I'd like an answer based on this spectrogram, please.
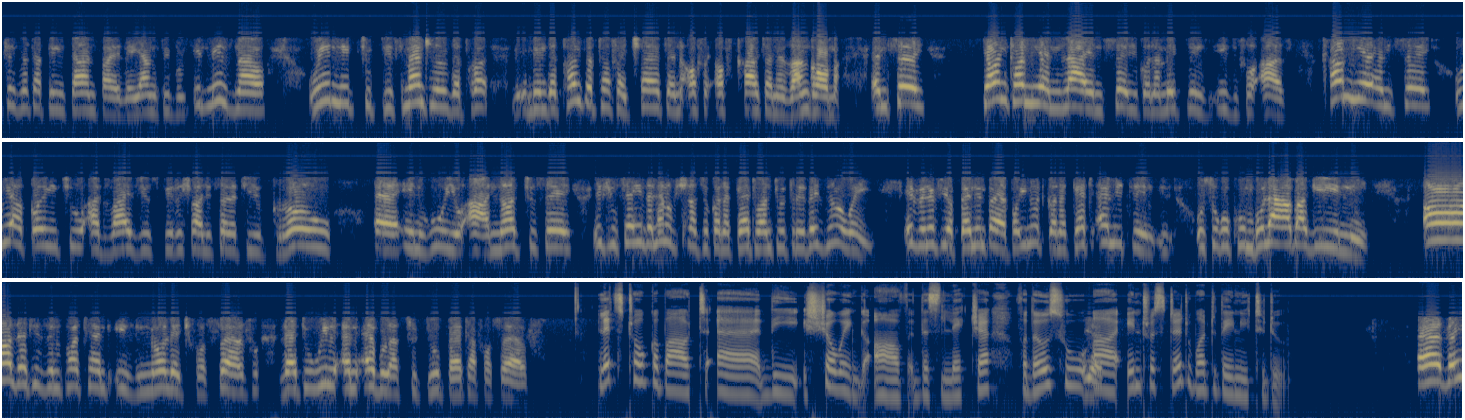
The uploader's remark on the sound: joined on the line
